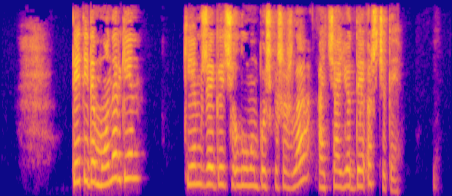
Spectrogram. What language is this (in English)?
Mari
